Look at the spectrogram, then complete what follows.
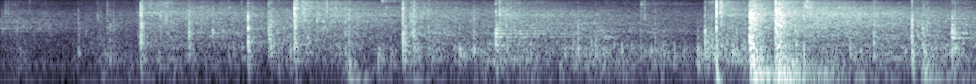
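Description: Ball hockey play: sticks cracking against the ball and the court surface in a quick, irregular run of sharp knocks, with the loudest bang about three and a half seconds in.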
